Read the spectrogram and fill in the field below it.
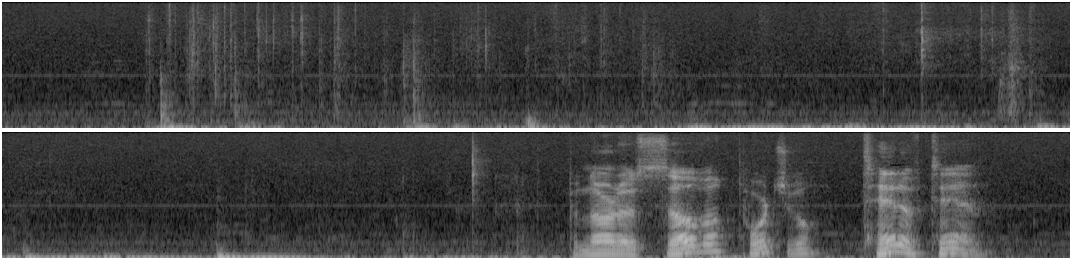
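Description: Plastic wrapping crinkles and cards click as hands handle them up close.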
